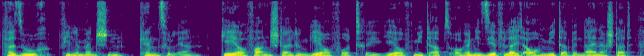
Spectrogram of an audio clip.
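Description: On a very clean recording with a silent background, a man with an ordinary speaking voice and a medium pitch talks at a fairly quick pace with fairly even intonation. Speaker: podcast host. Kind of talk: solo podcast monologue. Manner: casual with frequent fillers.

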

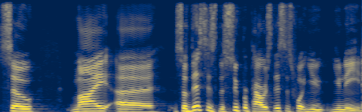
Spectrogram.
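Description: A man talks with a Texan accent. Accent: Texan American. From Texas (Alvin, small town). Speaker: software entrepreneur. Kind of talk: conference talk. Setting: stage with audience.

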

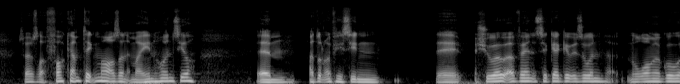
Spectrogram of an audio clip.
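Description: Speaking very fast, a man with a Scottish accent has a dark, mellow tone in a very clean recording with a silent background. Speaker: rapper. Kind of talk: casual chat. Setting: studio.

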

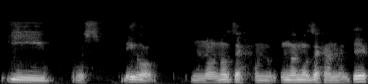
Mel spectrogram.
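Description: A man speaks in a dark, mellow tone with ordinary pitch variation, the sound dry and close with no echo. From Tabasco, Mexico. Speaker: physician. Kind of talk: interview. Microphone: connection problems, audio may cut out.

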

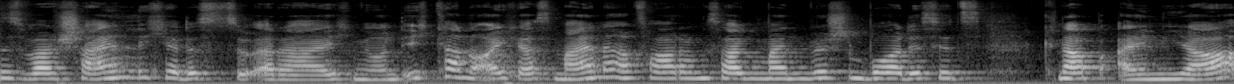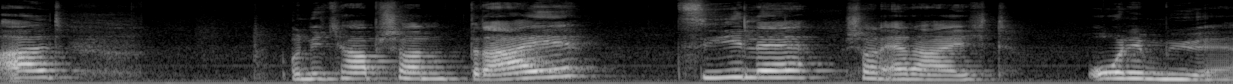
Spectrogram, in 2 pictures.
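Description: A woman's high voice at a fairly slow pace, fairly even in intonation, with audible room echo. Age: 20s. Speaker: podcast guest. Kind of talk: casual chat.

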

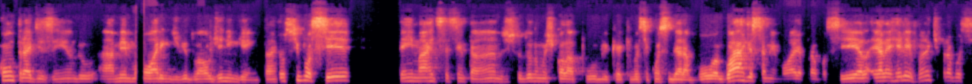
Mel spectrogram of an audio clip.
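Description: A normal speaking voice from a man, medium in pitch with ordinary pitch variation, at a moderate pace against a quiet background. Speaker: education journalist and author. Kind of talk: interview.

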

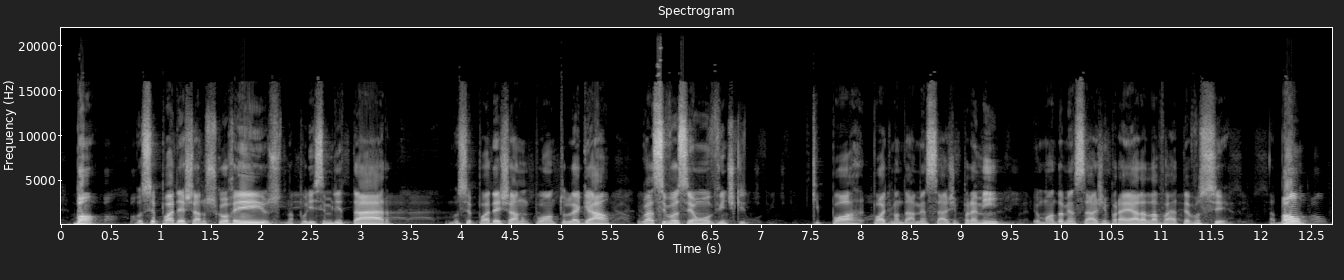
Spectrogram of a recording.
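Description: A man's fairly high-pitched voice with ordinary pitch variation, at a moderate pace. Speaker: sports radio host. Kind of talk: sports radio show. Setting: radio studio. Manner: animated.

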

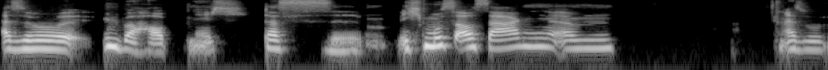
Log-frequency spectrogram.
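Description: In a dry, close sound with no echo and a quiet background, a woman speaks with a dark, mellow tone. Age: 20s. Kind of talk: personal testimony in interview. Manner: halting.

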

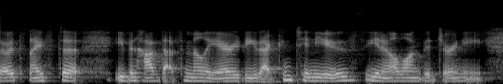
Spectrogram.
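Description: Against noticeable background noise, someone talks at a fairly quick pace. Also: woman. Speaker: holistic health coach and event host. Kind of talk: panel discussion in a live online event.

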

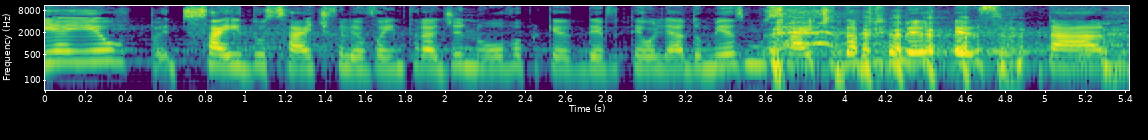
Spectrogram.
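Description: A woman speaks at a high pitch and a fairly quick pace with fairly even intonation. Her loudness swings a lot over noticeable background noise. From Osasco, São Paulo, Brazil. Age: 40s. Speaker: mother of a ballet student. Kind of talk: interview, personal story.

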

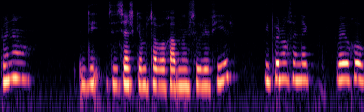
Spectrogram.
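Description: A woman with a European Portuguese accent talks at a fairly quick pace, her fairly high pitch paired with a dark, mellow tone. Her intonation stays fairly even, broken by long, frequent pauses. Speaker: podcast co-host. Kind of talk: casual chat. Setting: lying in bed at night.

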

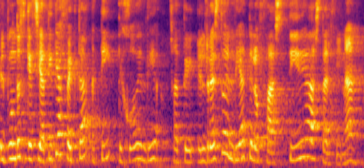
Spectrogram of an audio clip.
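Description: A woman speaks fairly quickly at a high pitch with ordinary pitch variation. Noticeable background noise and audible room echo fill the recording. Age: 20s. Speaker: team member. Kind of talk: casual group chat.

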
